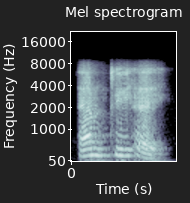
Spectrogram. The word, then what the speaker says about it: Alimta: Alimata. And they together. Spell that second one for me. Sure. It's ALIMTA.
